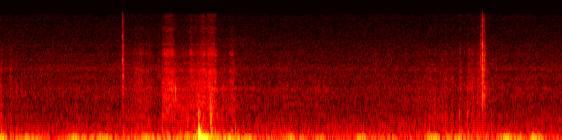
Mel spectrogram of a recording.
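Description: Handling noise from a Shimano Scorpion BFS baitcasting reel and rod: a click about a second in, a short cluster of clicks with a thump about a second and a half in, and a sharp click near the end as the hand goes to the crank handle, over a low, irregular rumble.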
